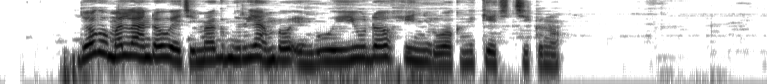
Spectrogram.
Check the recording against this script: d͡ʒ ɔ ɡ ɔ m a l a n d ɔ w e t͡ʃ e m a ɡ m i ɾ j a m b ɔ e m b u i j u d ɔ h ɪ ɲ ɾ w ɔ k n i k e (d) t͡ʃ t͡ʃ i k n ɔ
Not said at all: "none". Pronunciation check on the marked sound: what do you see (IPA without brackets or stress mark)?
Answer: none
